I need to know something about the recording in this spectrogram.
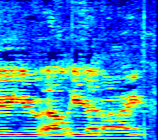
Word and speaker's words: giugiuleni: I don't even know so I always pull it ju j k u to ju ju le ni but that's really how you pronounce it you spell it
